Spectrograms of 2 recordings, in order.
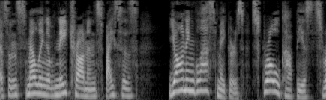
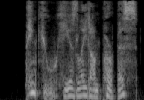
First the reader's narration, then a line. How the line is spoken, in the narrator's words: whispered the other indignantly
